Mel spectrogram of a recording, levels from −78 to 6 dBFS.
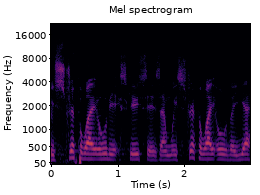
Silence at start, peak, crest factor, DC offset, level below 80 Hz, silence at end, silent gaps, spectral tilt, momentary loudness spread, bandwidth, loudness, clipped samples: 0 s; -22 dBFS; 20 dB; under 0.1%; -62 dBFS; 0 s; none; -3.5 dB/octave; 9 LU; 15 kHz; -42 LUFS; under 0.1%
